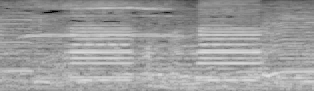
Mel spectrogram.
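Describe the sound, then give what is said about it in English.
Car horns honk outside as a crowd of vehicles gathers in front of a mansion late at night. Overlapping horn tones sound continuously with louder swells, and voices mix in. “Quiet down out there! Quit honking your horn!”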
